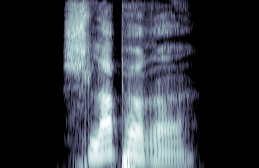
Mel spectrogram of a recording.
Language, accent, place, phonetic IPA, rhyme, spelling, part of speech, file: German, Germany, Berlin, [ˈʃlapəʁə], -apəʁə, schlappere, adjective, De-schlappere.ogg
- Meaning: inflection of schlapp: 1. strong/mixed nominative/accusative feminine singular comparative degree 2. strong nominative/accusative plural comparative degree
